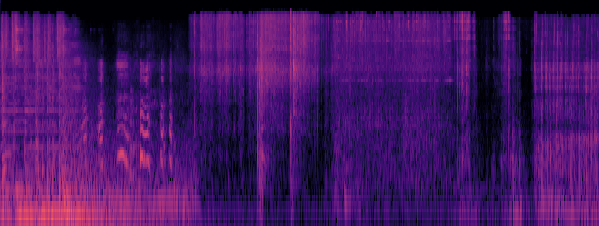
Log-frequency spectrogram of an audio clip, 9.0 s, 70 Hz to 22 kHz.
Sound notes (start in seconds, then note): 1.1 laughter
